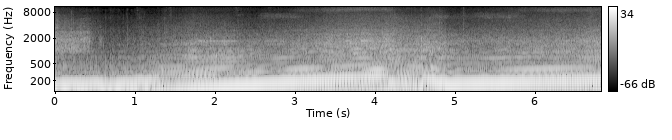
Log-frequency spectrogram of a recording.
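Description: Boxer-four engine of a Toyota 86-platform sports car with an Invidia N1 cat-back exhaust, heard from inside the cabin, accelerating hard at full throttle: the pitch climbs steadily through first gear toward 7,500 rpm, drops sharply on the upshift about four and a half seconds in, then climbs again in second.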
